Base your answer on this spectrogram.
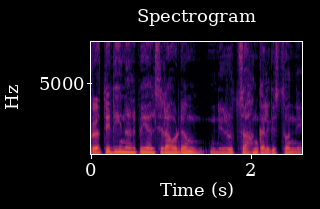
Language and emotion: Telugu, fearful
